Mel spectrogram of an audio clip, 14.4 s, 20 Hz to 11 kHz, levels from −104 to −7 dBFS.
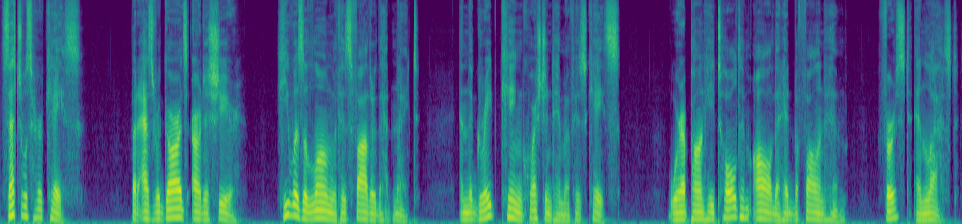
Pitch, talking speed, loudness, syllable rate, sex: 100 Hz, 155 wpm, -22 LUFS, 4.4 syllables/s, male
